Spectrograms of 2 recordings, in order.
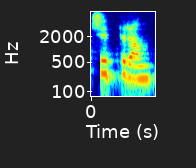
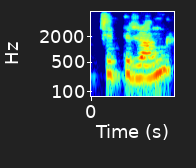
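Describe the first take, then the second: First: The word ends with an m sound. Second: The word ends with an ng sound. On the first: The speaker calls it wrong. "It's not chitram" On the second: The speaker calls it right. "it's chitrang, because the next word we have is uh, it starts with k"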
